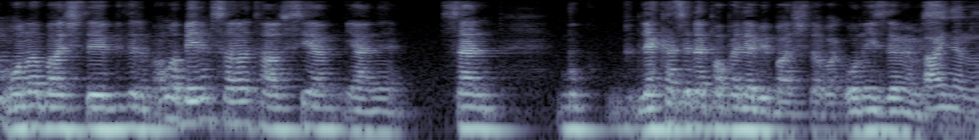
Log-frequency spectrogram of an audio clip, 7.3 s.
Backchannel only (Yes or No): No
